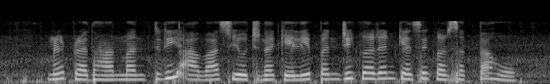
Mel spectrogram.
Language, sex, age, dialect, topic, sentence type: Hindi, female, 18-24, Marwari Dhudhari, banking, question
